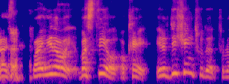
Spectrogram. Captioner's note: chuckles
